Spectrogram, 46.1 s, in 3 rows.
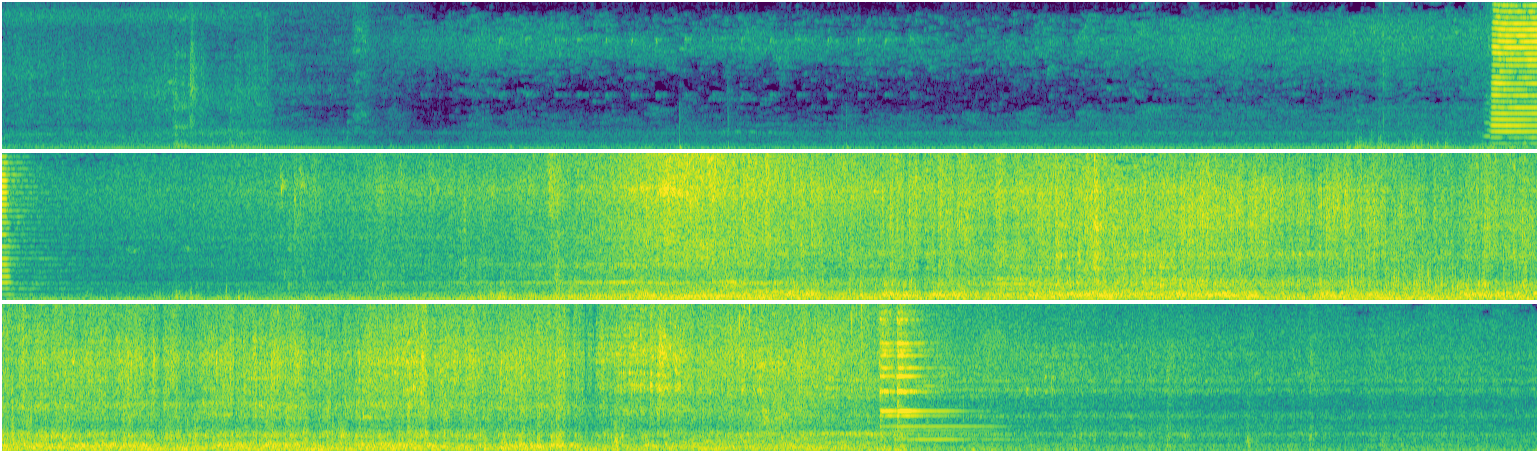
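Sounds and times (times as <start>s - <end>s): train rumble and rail clatter: 0.0s - 46.0s
train horn blast: 14.8s - 16.4s, 25.1s - 26.0s.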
